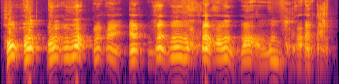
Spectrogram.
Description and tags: Me choking on my hand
